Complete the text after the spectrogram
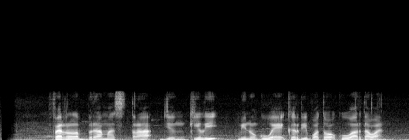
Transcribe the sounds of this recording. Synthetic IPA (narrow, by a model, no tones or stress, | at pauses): fɛɾɛlbɾamast̪ɾaʔd͡ʒɨŋkiliʔ | minɔɡuɛkɨrdipɔt̪ɔkuwart̪awan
